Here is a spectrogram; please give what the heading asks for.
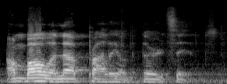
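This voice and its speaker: A young man on a podcast telling his story casually, rambling with many fillers and getting animated. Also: mid-range voice, brisk, slight background noise. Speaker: podcast guest, fighter.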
